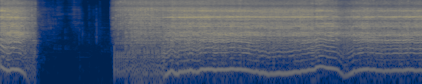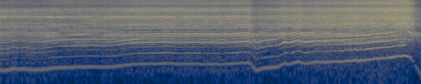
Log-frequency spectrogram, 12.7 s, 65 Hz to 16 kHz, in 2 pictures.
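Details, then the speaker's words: Traxxas Revo 3.3 nitro RC engine: high buzz wandering in pitch, repeatedly sagging and recovering; erratic, off-tune running, with a suspected low-speed needle leak and a carb clean-out considered. "because it seems a bit earache to me that only seems like to you love but to me it seems a bit erratic and off a turn"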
